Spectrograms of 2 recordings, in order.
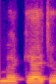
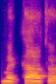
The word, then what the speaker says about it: Mercator: You pronounce it the Mercator map, but it's actually the Mercator.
